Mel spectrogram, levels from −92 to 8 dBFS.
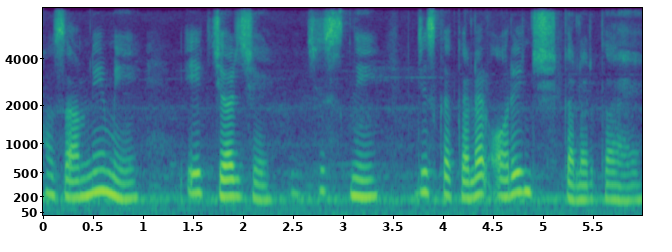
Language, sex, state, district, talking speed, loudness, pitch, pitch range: Hindi, female, Bihar, Purnia, 140 wpm, -17 LUFS, 195 Hz, 175-225 Hz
